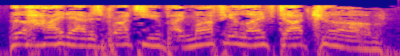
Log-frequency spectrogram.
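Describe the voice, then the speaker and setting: At a fairly slow pace, a man puts on a character voice pitched fairly high. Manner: announcer reading.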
